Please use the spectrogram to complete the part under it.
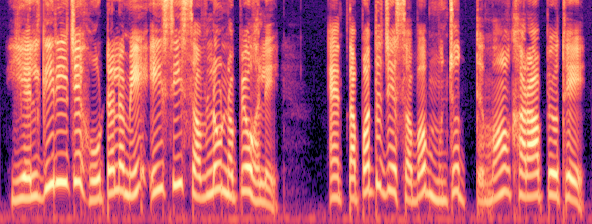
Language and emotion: Sindhi, angry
